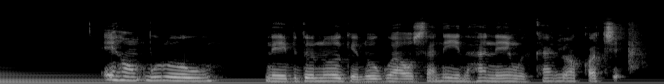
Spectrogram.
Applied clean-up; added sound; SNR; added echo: none; Bass guitar; 14 dB; none.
